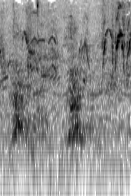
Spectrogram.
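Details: Male Rottweiler in the CC ring at the Delhi Kennel Club dog show in India: two short, full barks about half a second apart, set against a steady murmur of crowd voices.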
